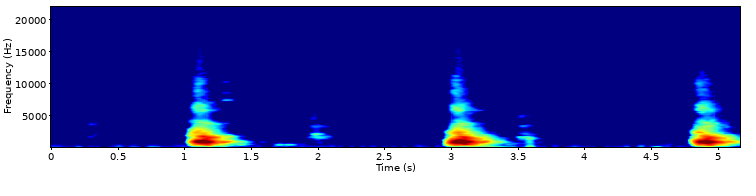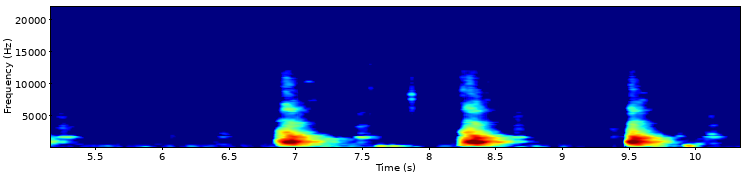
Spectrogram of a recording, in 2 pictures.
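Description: A dog barking, six single barks spaced about one and a half to two seconds apart.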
